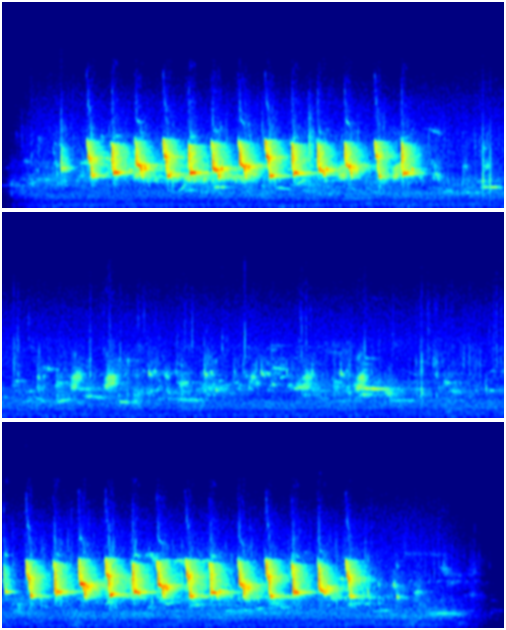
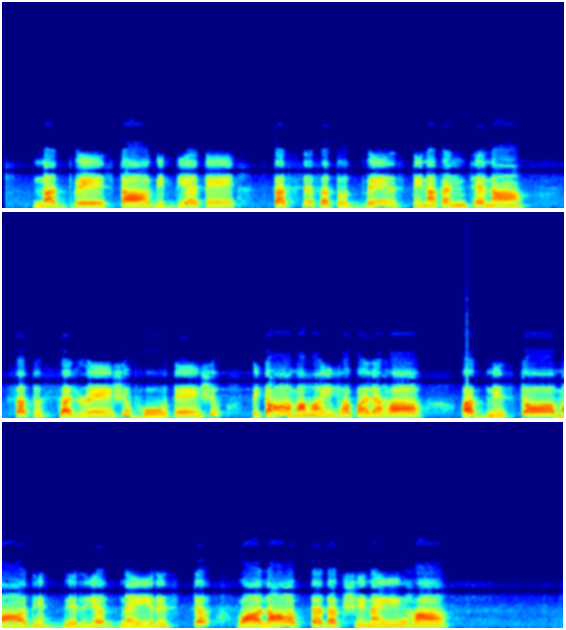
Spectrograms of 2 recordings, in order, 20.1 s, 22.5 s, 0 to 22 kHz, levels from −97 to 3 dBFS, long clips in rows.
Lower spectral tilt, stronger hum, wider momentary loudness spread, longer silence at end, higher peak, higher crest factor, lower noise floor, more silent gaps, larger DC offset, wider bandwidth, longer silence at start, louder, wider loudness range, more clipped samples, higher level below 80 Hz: second, 8.5 dB/octave vs -3 dB/octave; neither; about the same, 18 LU vs 16 LU; first, 1.9 s vs 1.55 s; second, -4 dBFS vs 0 dBFS; about the same, 22 dB vs 20 dB; first, -75 dBFS vs -62 dBFS; neither; neither; first, 13.5 kHz vs 6.2 kHz; first, 0.75 s vs 0.4 s; about the same, -20 LUFS vs -18 LUFS; first, 9 LU vs 6 LU; neither; second, under -90 dBFS vs -72 dBFS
